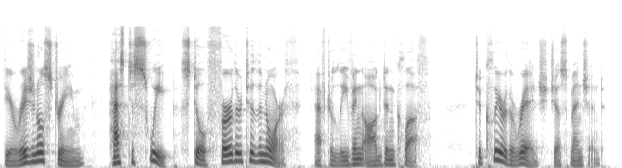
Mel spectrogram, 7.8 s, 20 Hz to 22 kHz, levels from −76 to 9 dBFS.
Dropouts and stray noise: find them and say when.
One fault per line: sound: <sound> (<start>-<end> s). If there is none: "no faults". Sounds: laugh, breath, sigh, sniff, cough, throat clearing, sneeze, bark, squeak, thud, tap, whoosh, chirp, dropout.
no faults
